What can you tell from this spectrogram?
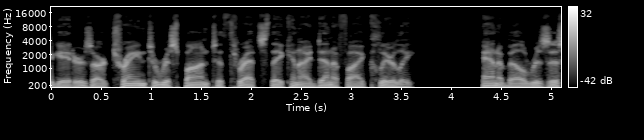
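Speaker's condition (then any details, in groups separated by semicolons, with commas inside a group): No condition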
